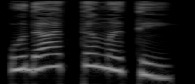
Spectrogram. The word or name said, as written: ಉದಾತ್ತಮತಿ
